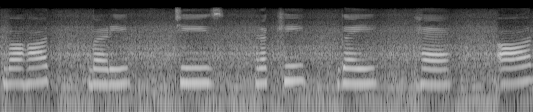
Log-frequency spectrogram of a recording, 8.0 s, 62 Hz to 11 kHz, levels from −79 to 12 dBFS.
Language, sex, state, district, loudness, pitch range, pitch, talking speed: Hindi, female, Chandigarh, Chandigarh, -15 LUFS, 230-240 Hz, 235 Hz, 50 wpm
